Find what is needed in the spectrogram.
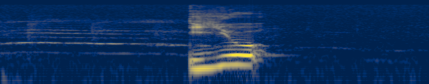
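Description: A faint, high animal call held for about a second and falling slightly in pitch, followed by a man speaking one word.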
